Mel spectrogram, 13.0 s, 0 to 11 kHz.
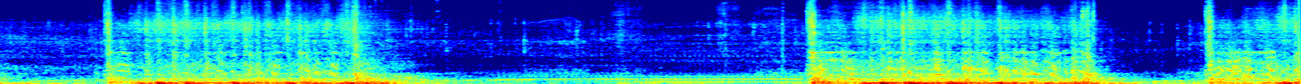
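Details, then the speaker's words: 1971 Chevrolet C20 truck, 350 V8, sat at least a year with cylinders lubed with oil. On a still-charged battery it cranks for a few seconds, catches into a short hum that fades, then cranks again: it fires briefly then stalls. Owner suspects bad old gas. "I'm actually surprised that the battery still got a charge and kick in. [clears throat] Oh, she fired up. Yes. No."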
